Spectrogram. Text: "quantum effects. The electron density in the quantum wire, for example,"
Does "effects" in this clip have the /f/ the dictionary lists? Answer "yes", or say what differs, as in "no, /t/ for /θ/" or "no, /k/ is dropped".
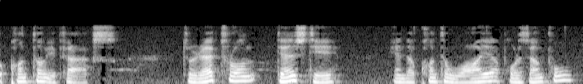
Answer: yes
